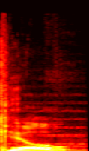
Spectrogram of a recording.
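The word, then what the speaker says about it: kiln: that word Kil Kil oh the silent is the silent oh so it's just kill you don't say kill just kill well okay that's interesting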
